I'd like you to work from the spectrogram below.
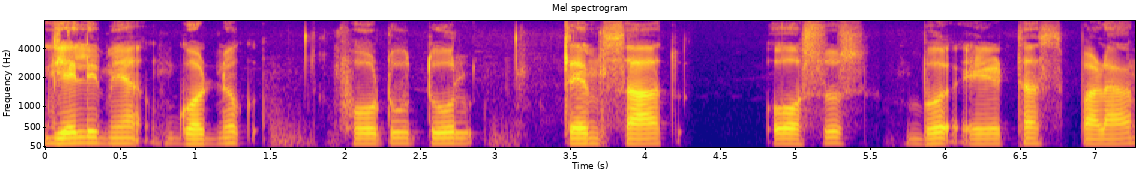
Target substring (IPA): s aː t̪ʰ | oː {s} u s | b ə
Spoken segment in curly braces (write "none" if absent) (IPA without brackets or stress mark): s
